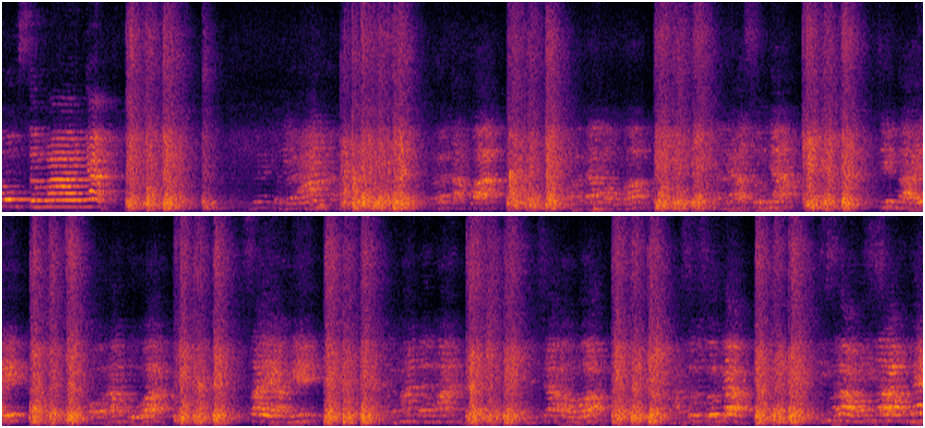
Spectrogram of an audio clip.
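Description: An audience performs a rhythmic spirit clap at a school religious lesson, loud bursts of group clapping in repeated patterned volleys, with voices chanting along between the claps.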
